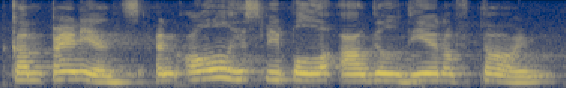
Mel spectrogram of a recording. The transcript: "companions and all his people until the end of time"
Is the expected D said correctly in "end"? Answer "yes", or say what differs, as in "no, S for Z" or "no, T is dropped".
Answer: no, D is dropped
